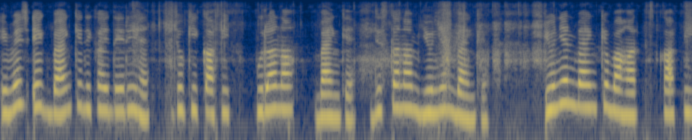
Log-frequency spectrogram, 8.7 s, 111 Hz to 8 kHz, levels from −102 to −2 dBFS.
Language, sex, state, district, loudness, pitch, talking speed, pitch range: Hindi, female, Uttar Pradesh, Budaun, -27 LUFS, 270 Hz, 175 wpm, 250-295 Hz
